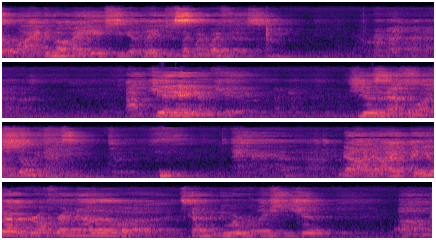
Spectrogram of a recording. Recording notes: Here's some raw stand up material from 2 years ago that I performed in front of a very small but exceptionally gracious audience at the Bos Meadery at 849 E. Washington Ave here in Madison.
